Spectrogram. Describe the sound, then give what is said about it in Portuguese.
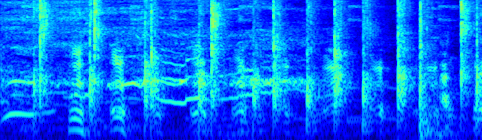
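A burst of hand clapping, quick sharp claps in an uneven run that grows steadier toward the end, mixed with laughing and voices. “Aplaudindo a coragem.”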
